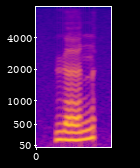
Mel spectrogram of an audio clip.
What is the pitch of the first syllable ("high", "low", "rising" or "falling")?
rising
